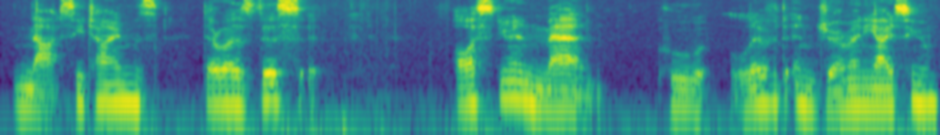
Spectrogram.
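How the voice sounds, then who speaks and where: This man's breathy voice sits at a medium pitch, moving at a very slow pace with long, frequent pauses and fairly even intonation. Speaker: youtuber explaining a topic. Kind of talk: informal educational talk. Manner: halting, many fillers.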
